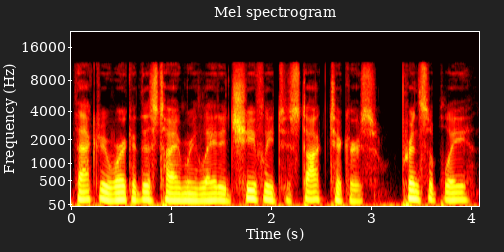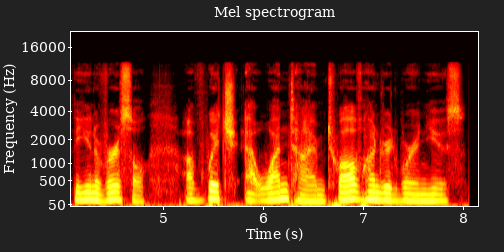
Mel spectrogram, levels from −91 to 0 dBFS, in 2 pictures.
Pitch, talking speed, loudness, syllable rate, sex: 120 Hz, 175 wpm, -18 LUFS, 5.7 syllables/s, male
